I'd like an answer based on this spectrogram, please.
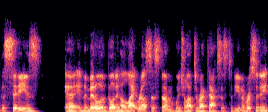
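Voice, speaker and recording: Here is an unremarkable speaking voice from a man with an American accent. His pitch is medium, with ordinary pitch variation. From United States. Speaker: professor. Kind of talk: online information session. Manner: conversational with fillers.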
